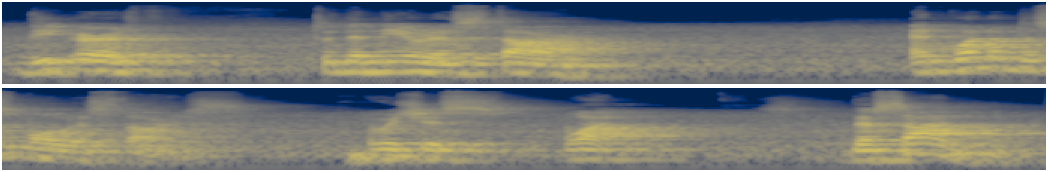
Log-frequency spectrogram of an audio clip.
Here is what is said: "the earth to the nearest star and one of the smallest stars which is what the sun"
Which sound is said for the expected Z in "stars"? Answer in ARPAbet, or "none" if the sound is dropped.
S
